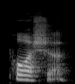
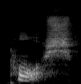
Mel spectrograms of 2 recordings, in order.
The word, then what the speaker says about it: Porsche: In German this is pronounced Porsche. Porsche. In British English it's Porsche. Porsche. There are some people who say Porsche, but normally it's people who know a lot about cars.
